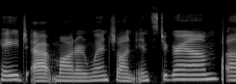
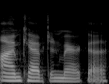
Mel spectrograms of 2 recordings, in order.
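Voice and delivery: mock-firm, lower and quieter; 4 semitones lower, 3 dB quieter than usual. Retelling how a film character claimed his new title, imitating a firm voice. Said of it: "he said it with a firm voice too".

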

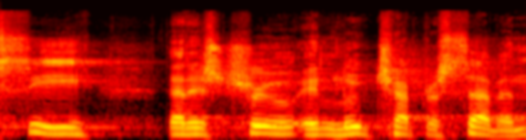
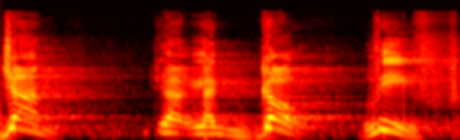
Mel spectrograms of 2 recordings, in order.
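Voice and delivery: acted, really angry shopkeeper voice, swooping and slow. Retelling how the restaurant owner ordered them out: imitating an angry shopkeeper. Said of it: "you can tell he's really angry".

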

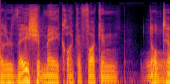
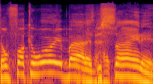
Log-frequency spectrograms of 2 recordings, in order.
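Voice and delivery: put-on mafia tough-guy voice, higher pitch; 11 semitones higher than usual. Acting out mafia guys telling someone to sign: imitating how mafia guys talk. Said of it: "that's what mafia dudes talk like".

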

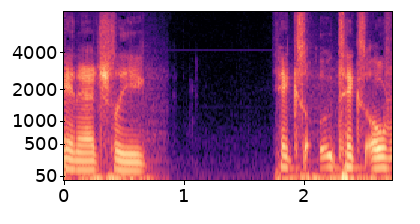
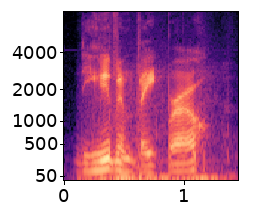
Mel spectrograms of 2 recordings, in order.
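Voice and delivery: deep, hushed voice. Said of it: "you had to say it in the Vader voice".

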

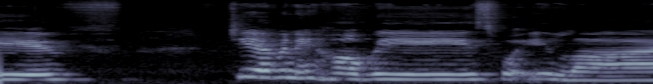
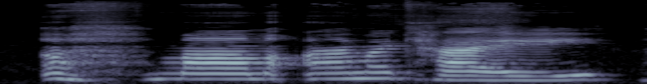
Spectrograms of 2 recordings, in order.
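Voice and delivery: put-on teenager tone. Retelling a daughter's reply to a worried mum: imitating a teenager tone. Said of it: "in this, like, teenager tone".

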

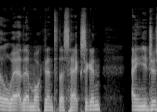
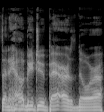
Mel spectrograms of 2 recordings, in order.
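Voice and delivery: put-on angry, distorted, demonic snarl. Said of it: "kinda goes, like, distorted and says".

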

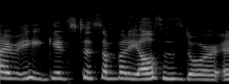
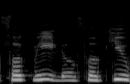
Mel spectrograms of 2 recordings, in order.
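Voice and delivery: low mumble, muttered to oneself; 4 semitones lower than usual. Retelling him walking down the way: imitating mumbling to himself. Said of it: "mumbling to himself".

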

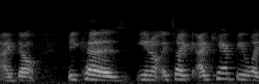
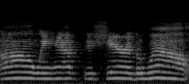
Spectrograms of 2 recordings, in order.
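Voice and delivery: mocking put-on voice, pitched higher; 4 semitones higher than usual. Mocking what Susan Sarandon says up there: imitating Susan Sarandon. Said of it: "Susan Sarandon gets up there and says".

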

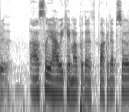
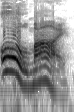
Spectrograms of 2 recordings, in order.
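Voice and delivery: very high, loud, shrill outcry, long stretched "my"; 9 semitones higher, 16 dB louder than usual. Showing a new favorite bit: Michael Cole impression. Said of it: "Just do a Michael Cole".

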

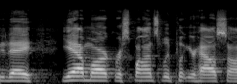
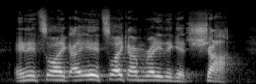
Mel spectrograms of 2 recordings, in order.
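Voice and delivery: usual speaking voice

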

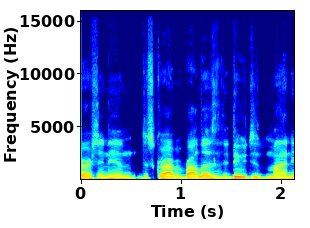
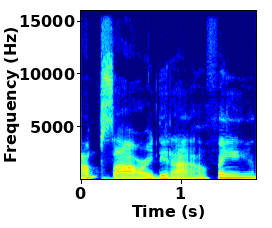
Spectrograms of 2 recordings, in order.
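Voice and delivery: put-on Southern accent, slower. Retelling how Stephanie answered an offended Moolah, in Stephanie's Southern accent. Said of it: "And then Stephanie's southern accent".

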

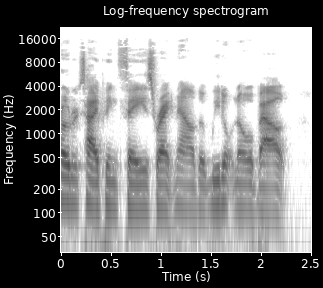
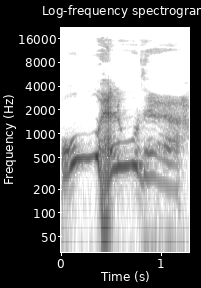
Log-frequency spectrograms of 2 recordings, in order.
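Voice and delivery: crazy prospector voice, very high pitch. Joking about an overgrown beard, speaker demonstrates a prospector voice. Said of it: "you need to have a prospector voice".

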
